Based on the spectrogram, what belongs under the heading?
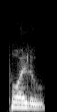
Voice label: "poilu", Indian; Dictionary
